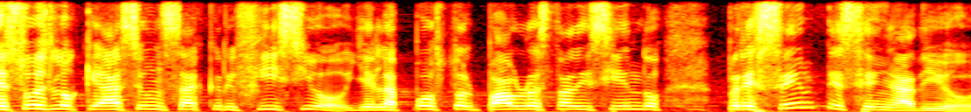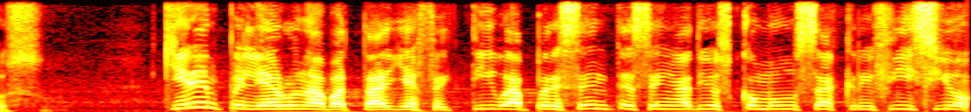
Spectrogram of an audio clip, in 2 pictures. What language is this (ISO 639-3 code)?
spa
